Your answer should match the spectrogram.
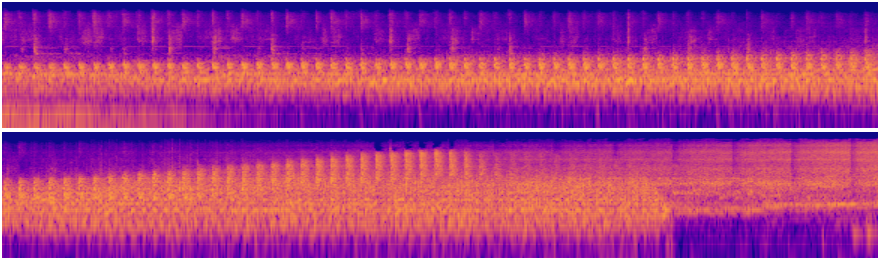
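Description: Build-up in a house/techno track with the bass and kick pulled out: a rising filter sweep climbs steadily over about ten seconds above a fast, even rhythm, then cuts off suddenly near the end, leaving a thinner passage just before the beat returns.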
